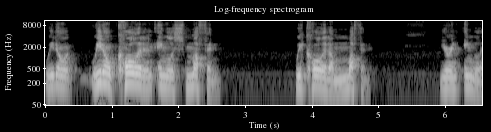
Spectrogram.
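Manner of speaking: mock bone-dry, deadpan, no-joke delivery. Retelling what a lady in England told the speaker, imitating a deadpan delivery. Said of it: "with a dead straight face".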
